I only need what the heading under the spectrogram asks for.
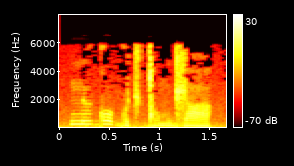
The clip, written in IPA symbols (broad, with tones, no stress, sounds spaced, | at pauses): n ɨ˦ ɡ o˦˨ ɡʷ ɨ˨ t͡ʃ ɡ͡ǀ o˨ m d͡ʒ a˨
